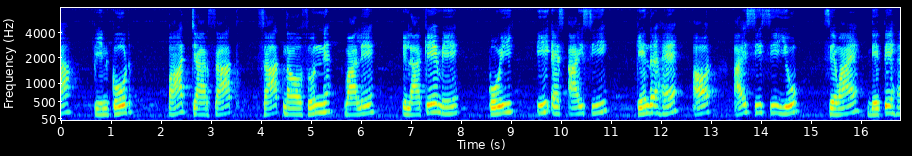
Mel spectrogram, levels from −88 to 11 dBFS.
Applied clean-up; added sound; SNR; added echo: none; none; none; reverberation time 0.1 s.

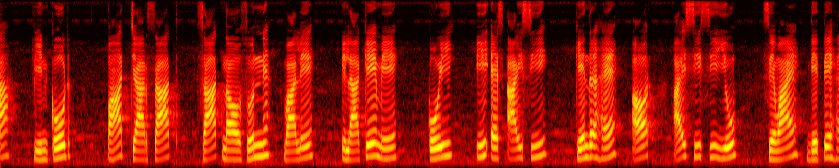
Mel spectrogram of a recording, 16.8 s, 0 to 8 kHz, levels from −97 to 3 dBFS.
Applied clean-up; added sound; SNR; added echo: none; none; none; none.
